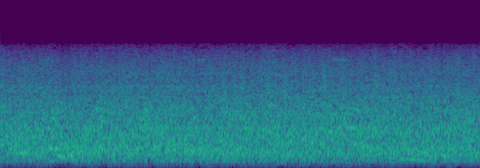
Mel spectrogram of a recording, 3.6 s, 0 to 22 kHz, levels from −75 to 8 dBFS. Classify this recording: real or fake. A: real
